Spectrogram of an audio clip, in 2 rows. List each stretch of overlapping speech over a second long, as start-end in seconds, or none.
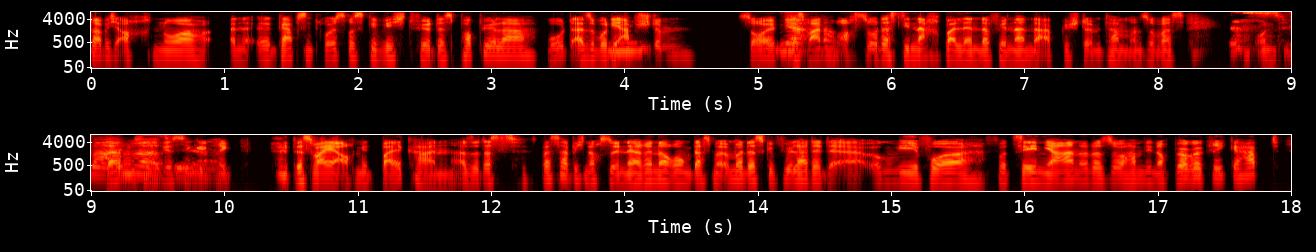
8.7-10.0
